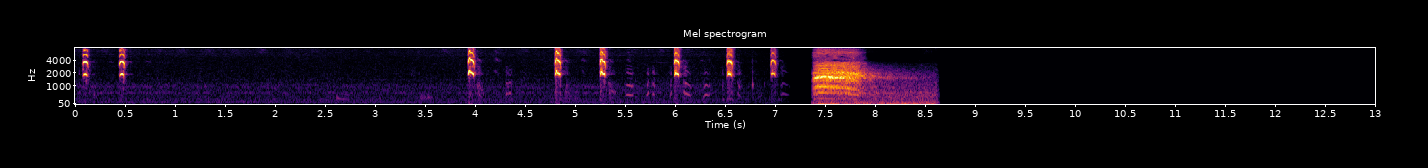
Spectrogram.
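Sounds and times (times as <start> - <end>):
crow calling: 5.5 - 8.3.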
